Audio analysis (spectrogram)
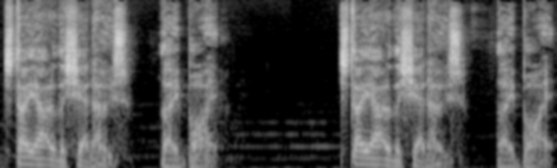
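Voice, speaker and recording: Ominous fantasy guard, husky, deep, expressive swings, game dialogue, music behind. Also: male voice, slow, exaggerated voice. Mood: ominous warning. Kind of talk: video game character dialogue.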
